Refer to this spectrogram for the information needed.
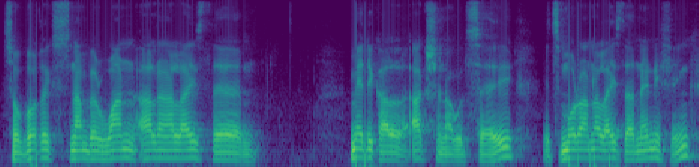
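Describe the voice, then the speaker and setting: A man with a Greek accent explaining things as a guest expert in a podcast interview, in halting, hesitant phrases. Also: lowish voice, a little mellow. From Greece. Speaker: plastic surgeon, guest expert.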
